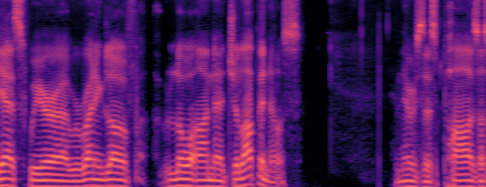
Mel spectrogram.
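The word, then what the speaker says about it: jalapeño: It starts with a J. A J starts with a J sound, Hmm. not an H sound.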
